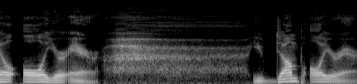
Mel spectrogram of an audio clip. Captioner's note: exhales deeply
